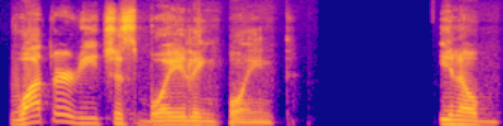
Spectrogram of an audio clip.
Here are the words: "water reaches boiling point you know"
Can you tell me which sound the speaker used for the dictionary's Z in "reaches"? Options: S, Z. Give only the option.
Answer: S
